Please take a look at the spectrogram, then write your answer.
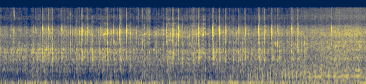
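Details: Honda Vario Techno carburetor scooter, clicking from CVT case at low rpm, caused by worn, loose front pulley bushing (also oil leak, starter not working, battery not charging): light loose ticking about twice per second over idle.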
